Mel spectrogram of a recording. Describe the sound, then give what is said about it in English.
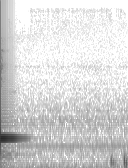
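A single bright notification chime strikes sharply and rings out in a steady mid-high tone that fades over about half a second, followed by quiet and the start of a voice. “Something, a notification woke at it.”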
